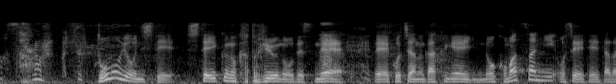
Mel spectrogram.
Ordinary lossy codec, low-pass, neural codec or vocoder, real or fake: none; 7.2 kHz; vocoder, 22.05 kHz, 80 mel bands, Vocos; fake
